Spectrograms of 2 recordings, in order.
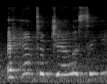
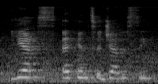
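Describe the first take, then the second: First: "A hint of jealousy?" asked back with a high rising question; "A hint of jealousy?" lifted high in mock disbelief; questioning echo. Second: "Yes, a hint of jealousy." as a knowing answer to her own question; firm confirmation. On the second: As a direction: confirm "a hint of jealousy" calmly, dropping the pitch. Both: Shown as a demonstration.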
